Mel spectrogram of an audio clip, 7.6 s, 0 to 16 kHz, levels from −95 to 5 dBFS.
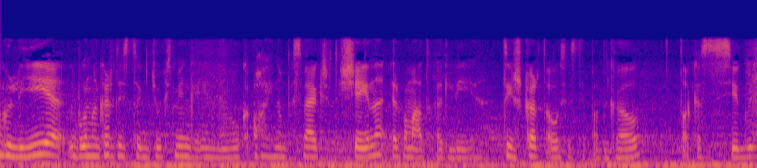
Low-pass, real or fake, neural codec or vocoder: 7.2 kHz; real; none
